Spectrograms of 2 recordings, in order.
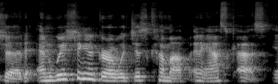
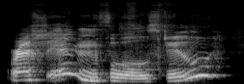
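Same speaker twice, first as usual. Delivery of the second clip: weird, squeaky, slow, swooping sing-song voice; 3 semitones higher than usual. Narrator reads Dwight voicing his finger puppet for Kellen, in a weird squeaky voice. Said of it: "made this weird squeaky voice".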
